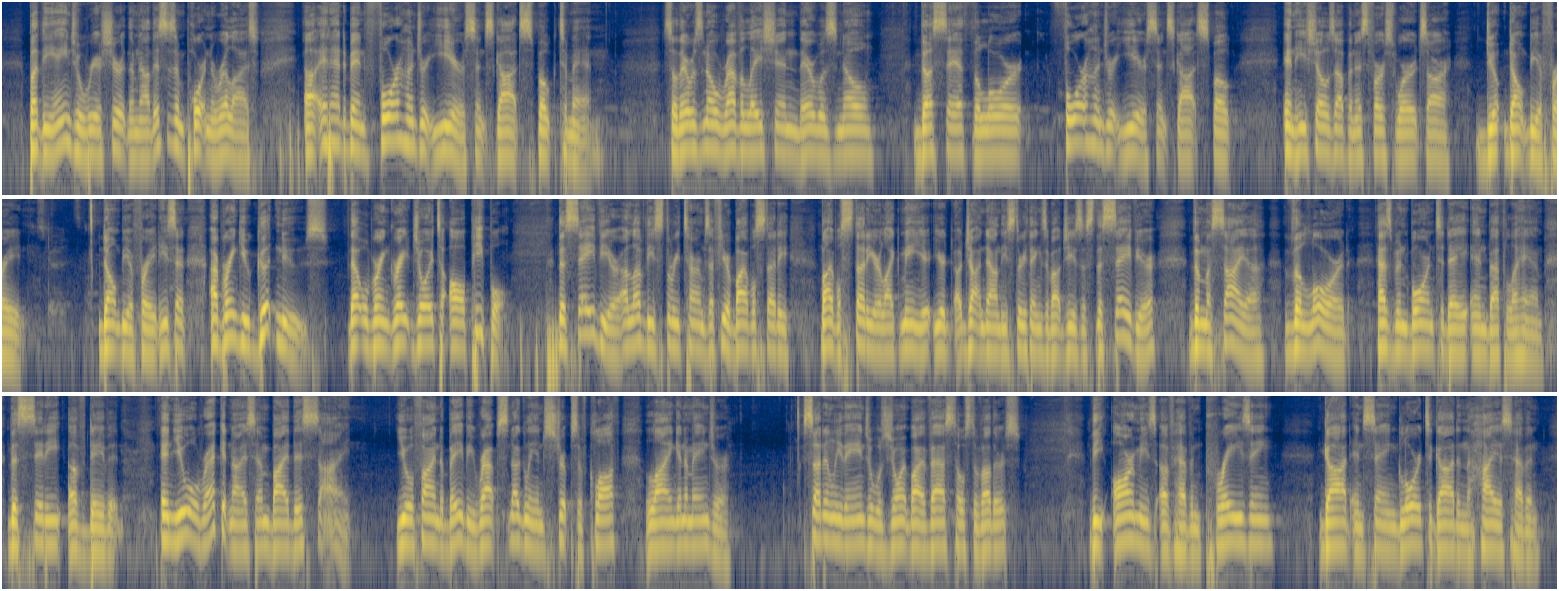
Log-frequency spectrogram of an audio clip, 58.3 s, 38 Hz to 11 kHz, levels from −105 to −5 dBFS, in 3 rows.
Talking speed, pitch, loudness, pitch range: 165 wpm, 130 Hz, -24 LUFS, 120-145 Hz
